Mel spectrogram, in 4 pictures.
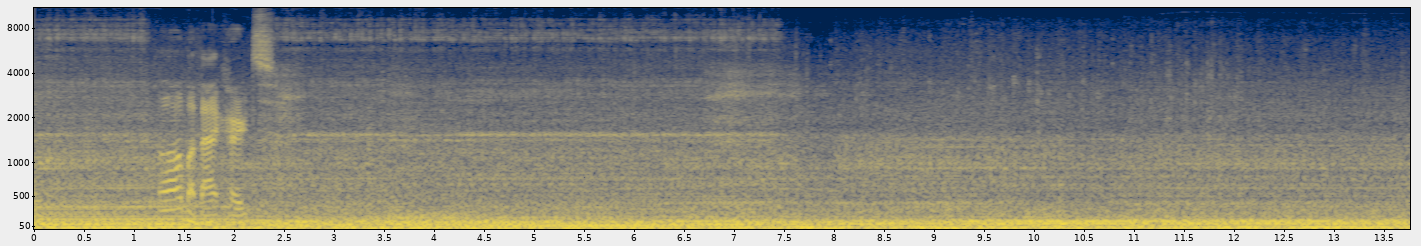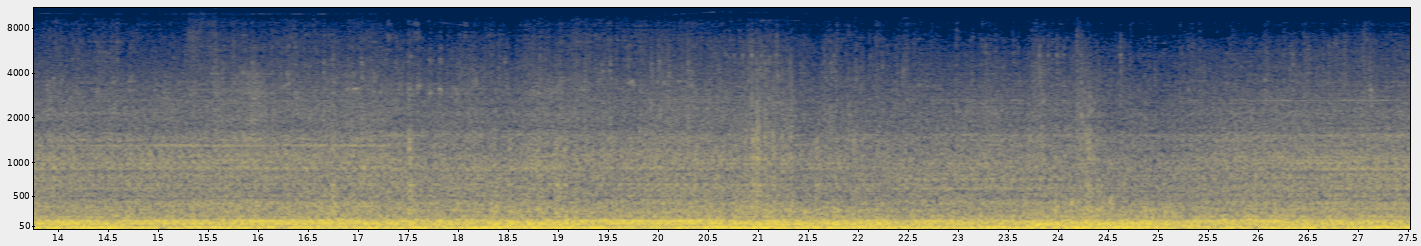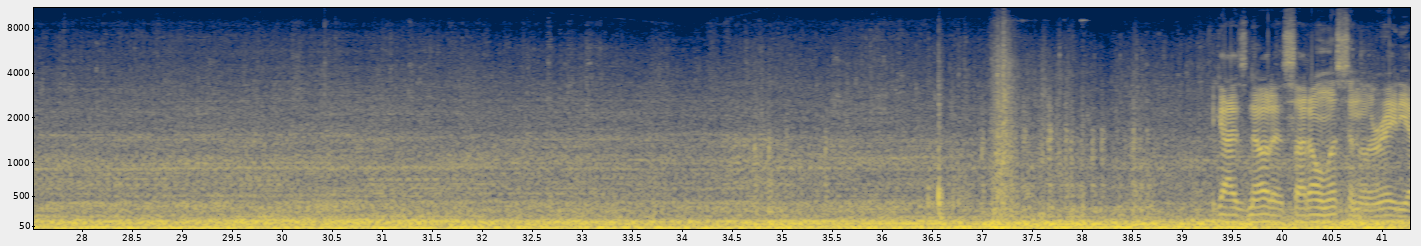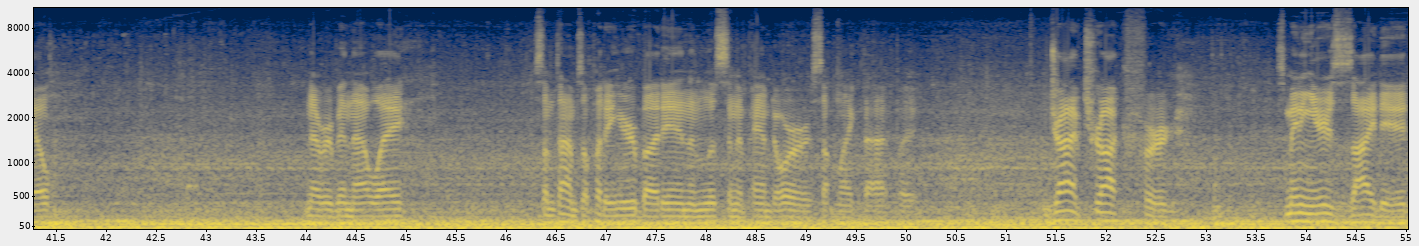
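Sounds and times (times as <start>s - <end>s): thin high whine: 0.0s - 10.0s
truck engine and road drone: 0.0s - 55.0s.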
